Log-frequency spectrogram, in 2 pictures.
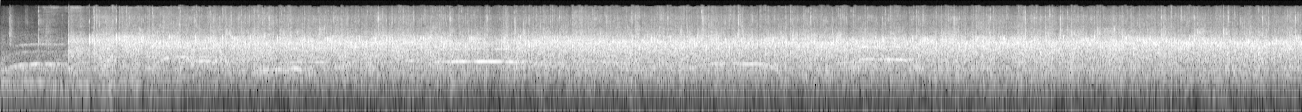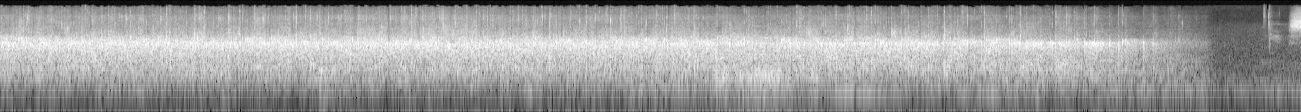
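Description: An audience applauding loudly and steadily. The applause breaks out about a second in and dies away near the end, with a few voices calling out during the first several seconds.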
